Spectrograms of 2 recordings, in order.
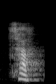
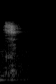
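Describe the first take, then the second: First: The t sound ends with an added uh vowel. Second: The t sound ends with no added vowel. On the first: The speaker calls it wrong. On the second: The speaker calls it right.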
